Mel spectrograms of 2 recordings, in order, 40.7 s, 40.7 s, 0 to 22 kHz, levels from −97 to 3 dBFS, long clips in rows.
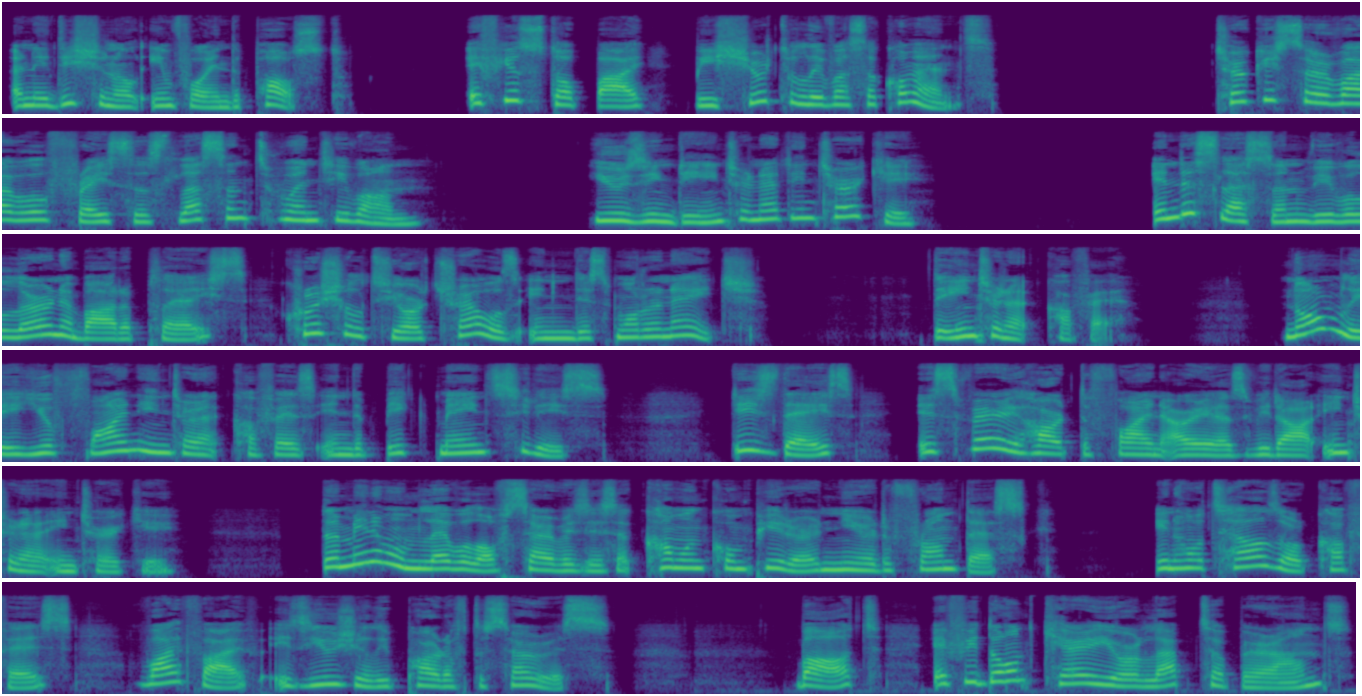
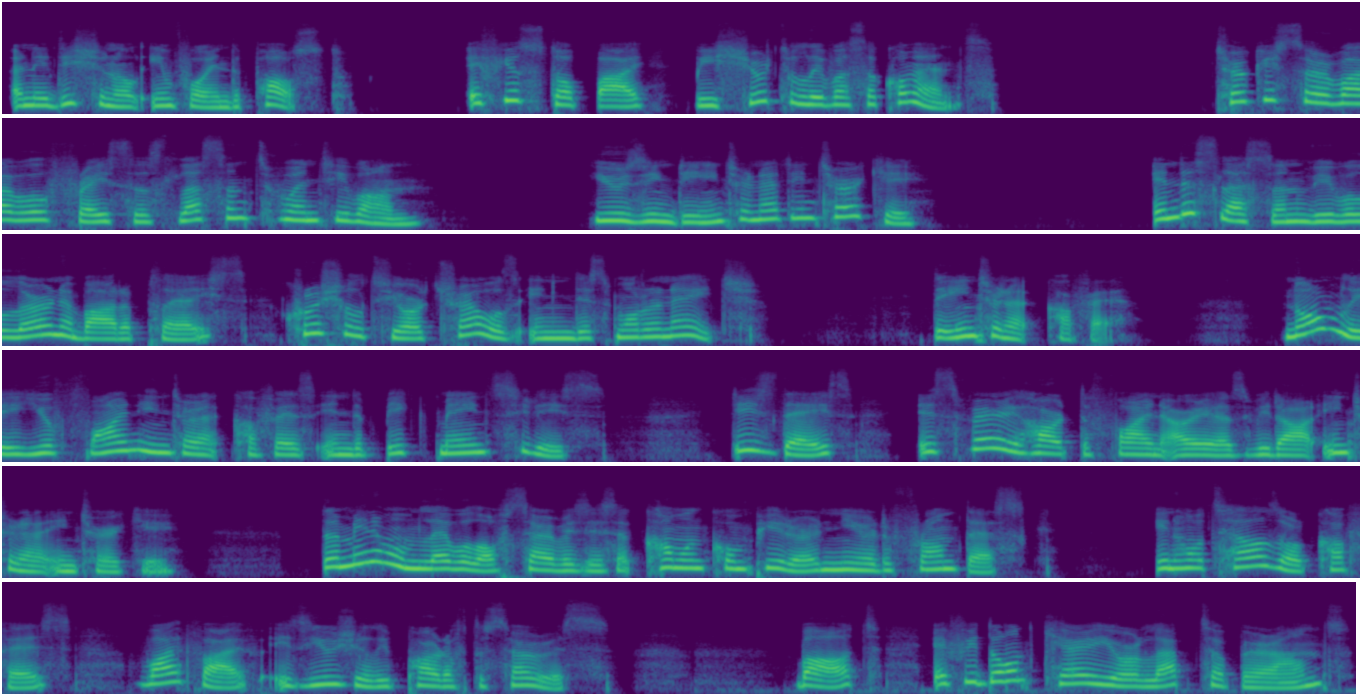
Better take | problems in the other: first | muffled; very; fading above 1.5 kHz

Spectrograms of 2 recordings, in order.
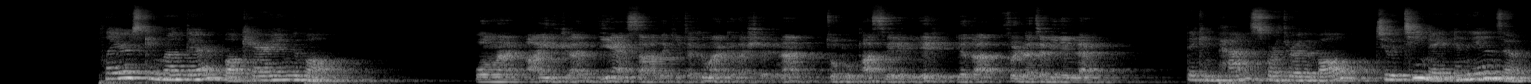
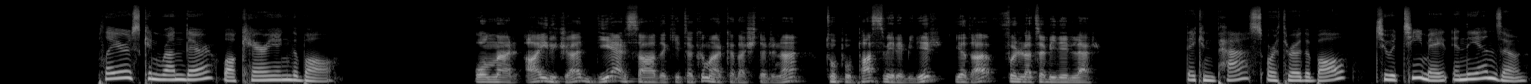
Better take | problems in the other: second | room echo; noticeable; dies away in 1 s // off-mic speech; far

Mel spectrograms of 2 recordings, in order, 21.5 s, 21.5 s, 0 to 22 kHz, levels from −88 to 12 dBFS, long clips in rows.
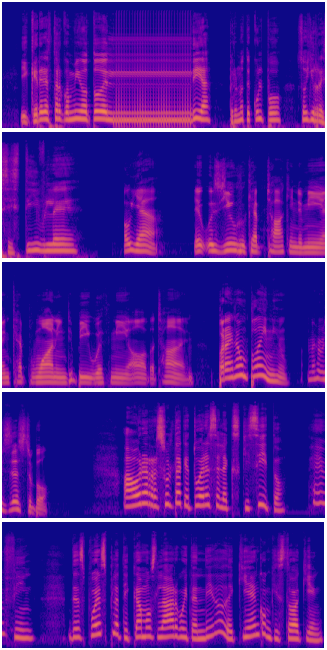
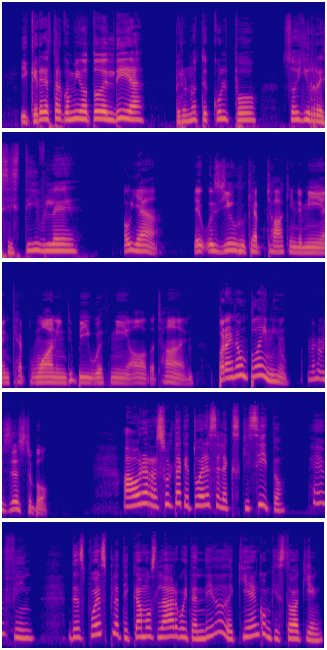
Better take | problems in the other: second | audio freezing; at 1.5 s for 1 s

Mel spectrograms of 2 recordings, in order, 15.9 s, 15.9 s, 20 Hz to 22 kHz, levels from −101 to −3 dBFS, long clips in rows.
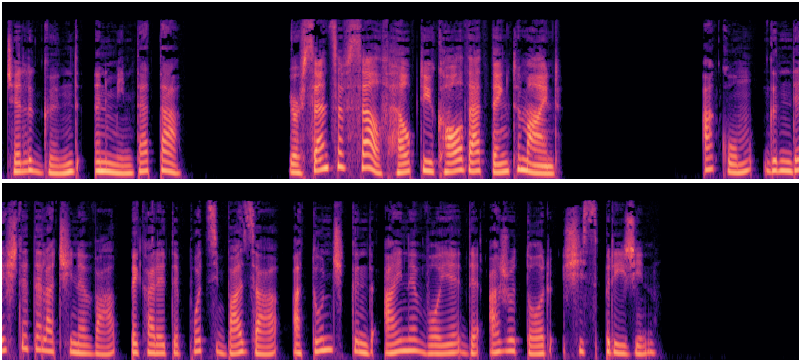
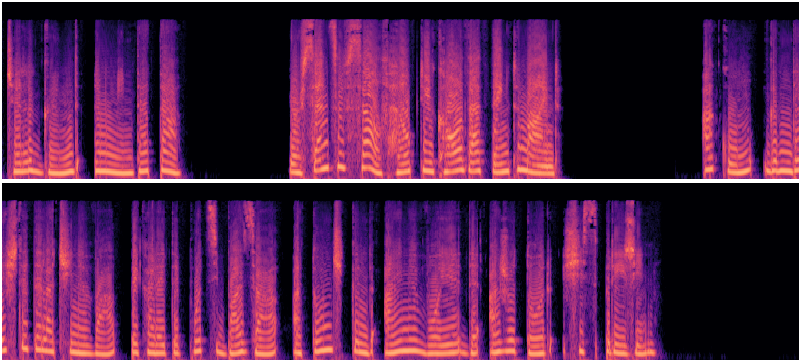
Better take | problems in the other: first | distortion; heavy; 19% of the sound clipped

